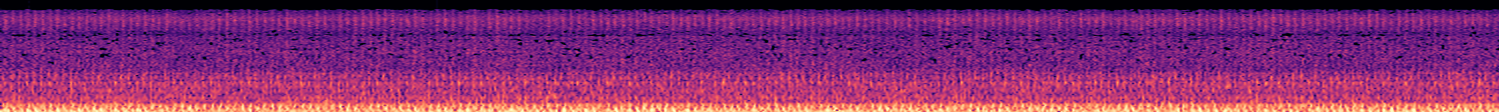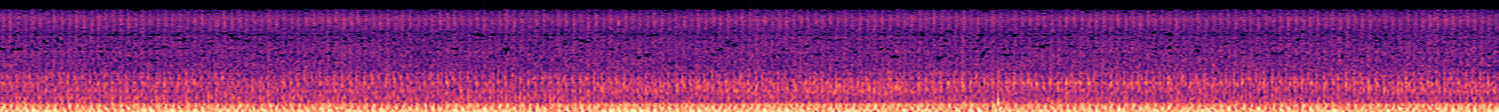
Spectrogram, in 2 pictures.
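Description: Outrigger fishing boat's engine running steadily under way, a loud continuous drone with the hiss of water and wind over it.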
